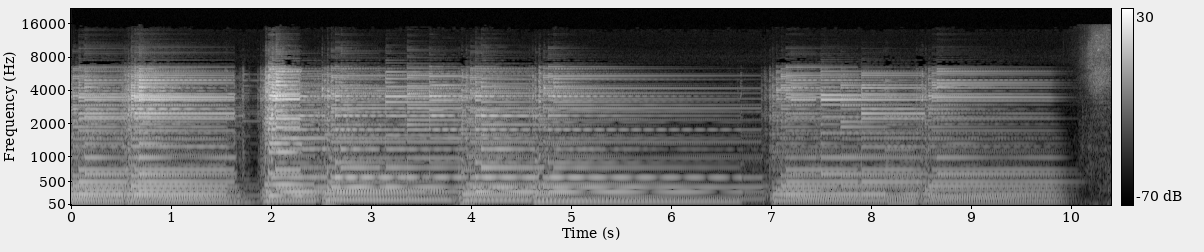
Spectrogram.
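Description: Electric guitar, a Fender Strat with its neck humbucker coil-split for a single-coil Strat sound, playing strummed chords through a Vox AC15 valve combo. The tone is mostly clean with a little push from the amp. There is a fresh strum about every two to three seconds, each chord left to ring.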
